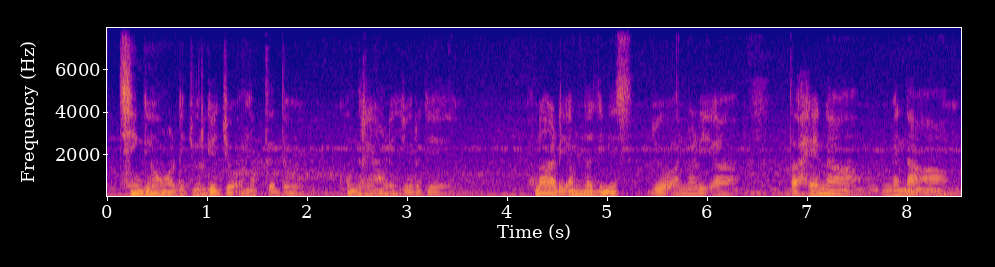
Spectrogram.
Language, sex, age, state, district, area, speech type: Santali, male, 30-45, Jharkhand, East Singhbhum, rural, spontaneous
